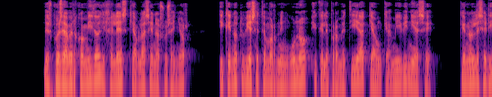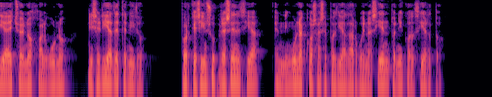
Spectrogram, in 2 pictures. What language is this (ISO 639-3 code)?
spa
